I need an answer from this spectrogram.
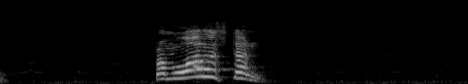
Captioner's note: shouting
